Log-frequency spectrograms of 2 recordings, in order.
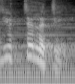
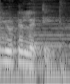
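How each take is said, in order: First: The stress is on the second syllable. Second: The stress is not on the second syllable. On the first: The speaker calls it right. "The second syllable is stressed" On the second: The speaker calls it wrong. "This word is not utility"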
